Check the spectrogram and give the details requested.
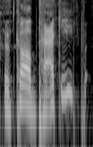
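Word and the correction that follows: Pocky: I think I'm saying that right. – Pockies. – Pockies? Okay.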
